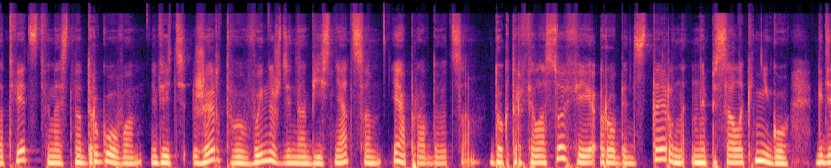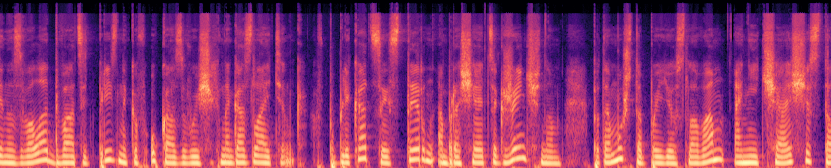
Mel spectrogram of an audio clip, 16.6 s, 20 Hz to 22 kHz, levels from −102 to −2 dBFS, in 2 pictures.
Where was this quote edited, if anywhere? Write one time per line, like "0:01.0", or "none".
none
